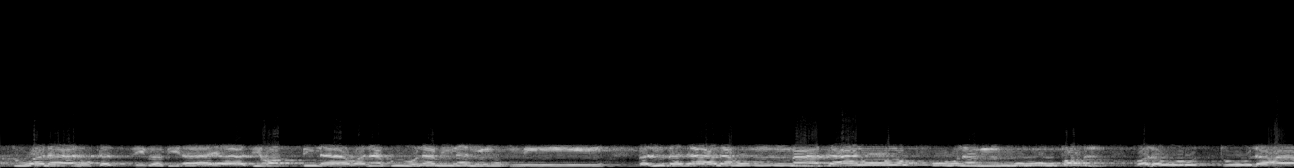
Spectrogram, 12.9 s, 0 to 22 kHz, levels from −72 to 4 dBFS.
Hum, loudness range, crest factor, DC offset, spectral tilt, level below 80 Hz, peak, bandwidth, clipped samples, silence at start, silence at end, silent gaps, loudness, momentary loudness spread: none; 2 LU; 14 dB; under 0.1%; -4 dB/octave; -80 dBFS; -4 dBFS; 4.7 kHz; under 0.1%; 0 s; 0 s; none; -17 LUFS; 6 LU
